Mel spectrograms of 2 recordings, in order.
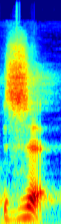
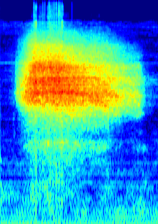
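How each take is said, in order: First: Only a voiced z sound is said. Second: Only a voiceless s sound is said. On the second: "The first one is s"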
